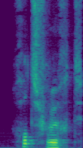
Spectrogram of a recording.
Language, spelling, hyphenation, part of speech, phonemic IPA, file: Dutch, godsvrucht, gods‧vrucht, noun, /ˈɣɔts.frʏxt/, Nl-godsvrucht.ogg
- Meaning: piety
